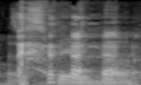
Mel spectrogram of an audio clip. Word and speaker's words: SpiriBolt: I is silent. Yeah. Spirit bolt. SpiriBolt.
